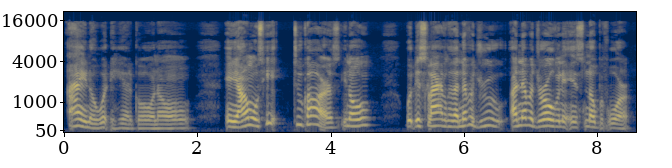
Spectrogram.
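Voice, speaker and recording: A woman's voice: medium pitch, normal speed. A woman, casually telling a story to her viewers. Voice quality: raspy voice. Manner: chatty, expressive, addresses viewers directly. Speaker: vlogger.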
